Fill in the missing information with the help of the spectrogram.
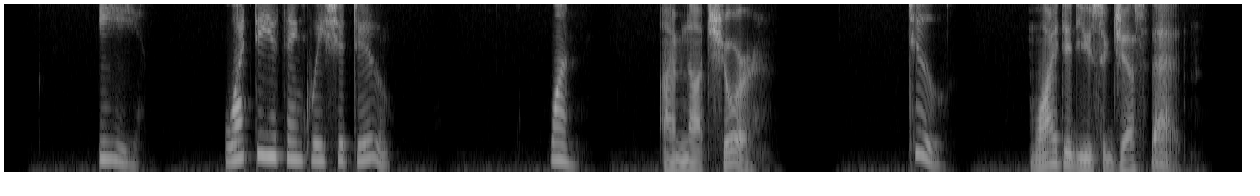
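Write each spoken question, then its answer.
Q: What do you think we should do?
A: 1: I'm not sure.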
